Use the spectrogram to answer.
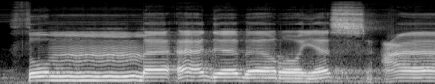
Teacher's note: Yas'a, thumma adbara yas'a, panjangkan a 2 harakat. Dan hati-hati dalam lafal ain jangan menebal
